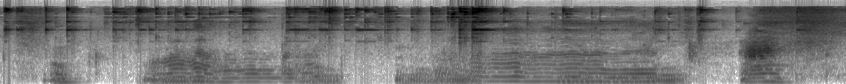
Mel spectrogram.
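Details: Pet dog making silly vocal noises: several drawn-out, grumbling, moaning whines, each roughly a second long with wavering pitch, separated by short breaths and a brief squeak near the end.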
